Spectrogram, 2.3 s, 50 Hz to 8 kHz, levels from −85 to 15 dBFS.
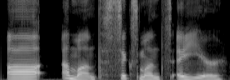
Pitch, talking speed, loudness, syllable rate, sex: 200 Hz, 130 wpm, -17 LUFS, 3.7 syllables/s, female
